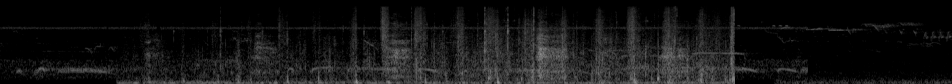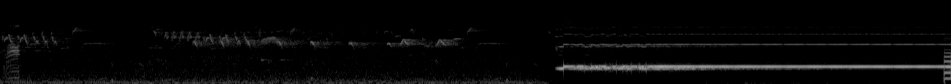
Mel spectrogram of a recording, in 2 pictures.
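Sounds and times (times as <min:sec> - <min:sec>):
faint outdoor ambience: 0:00.0 - 0:15.4
birds chirping: 0:00.1 - 0:15.2
music with held tone: 0:15.1 - 0:19.0.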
